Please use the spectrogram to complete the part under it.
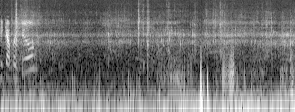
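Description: Water splashes as a hand paddles through it.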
